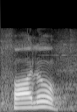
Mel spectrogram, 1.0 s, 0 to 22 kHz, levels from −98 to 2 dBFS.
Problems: none marked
